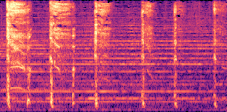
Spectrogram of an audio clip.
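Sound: woman coughing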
